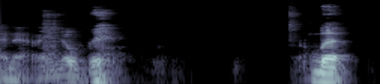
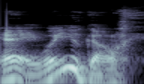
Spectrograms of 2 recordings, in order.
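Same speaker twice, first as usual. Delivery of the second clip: calling out; 5 semitones higher, 6 dB louder than usual. Retold or imitated. Brother catches him leaving.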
